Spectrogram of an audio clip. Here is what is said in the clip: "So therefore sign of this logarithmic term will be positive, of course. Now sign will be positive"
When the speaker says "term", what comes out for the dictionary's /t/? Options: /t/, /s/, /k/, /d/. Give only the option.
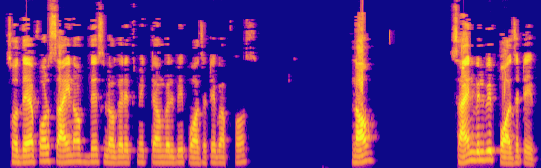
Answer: /t/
